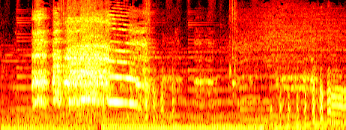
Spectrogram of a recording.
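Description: A Blueface Hatch gamecock rooster gives one loud, close crow. Its drawn-out call rises and then trails off, followed by a few softer clucks against a low background hum.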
